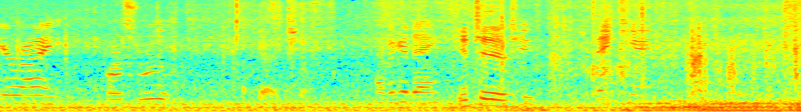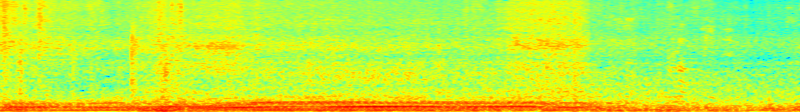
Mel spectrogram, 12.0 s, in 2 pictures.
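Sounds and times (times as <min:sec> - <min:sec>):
vehicle engine accelerating: 0:05.0 - 0:11.1.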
